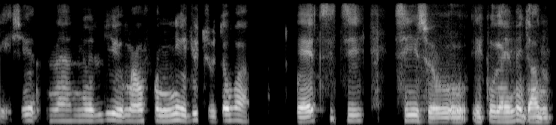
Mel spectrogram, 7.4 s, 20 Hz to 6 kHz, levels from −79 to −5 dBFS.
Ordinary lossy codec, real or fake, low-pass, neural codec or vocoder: none; fake; 5.4 kHz; codec, 16 kHz, 4 kbps, X-Codec, HuBERT features, trained on general audio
